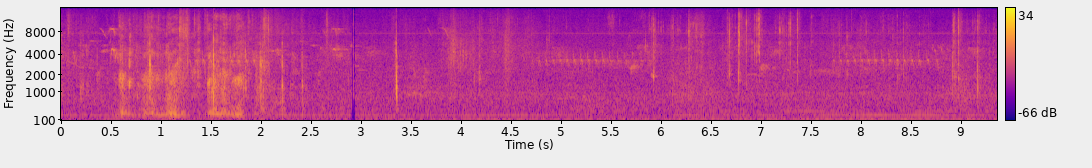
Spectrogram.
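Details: Nine-week-old Cavalier King Charles Spaniel puppies at play, recorded 14 October 09: a burst of short, high yelps and whiny squeals in the first two seconds, then scuffling, sharp clicks and scattered faint squeaks over a steady background hum.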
